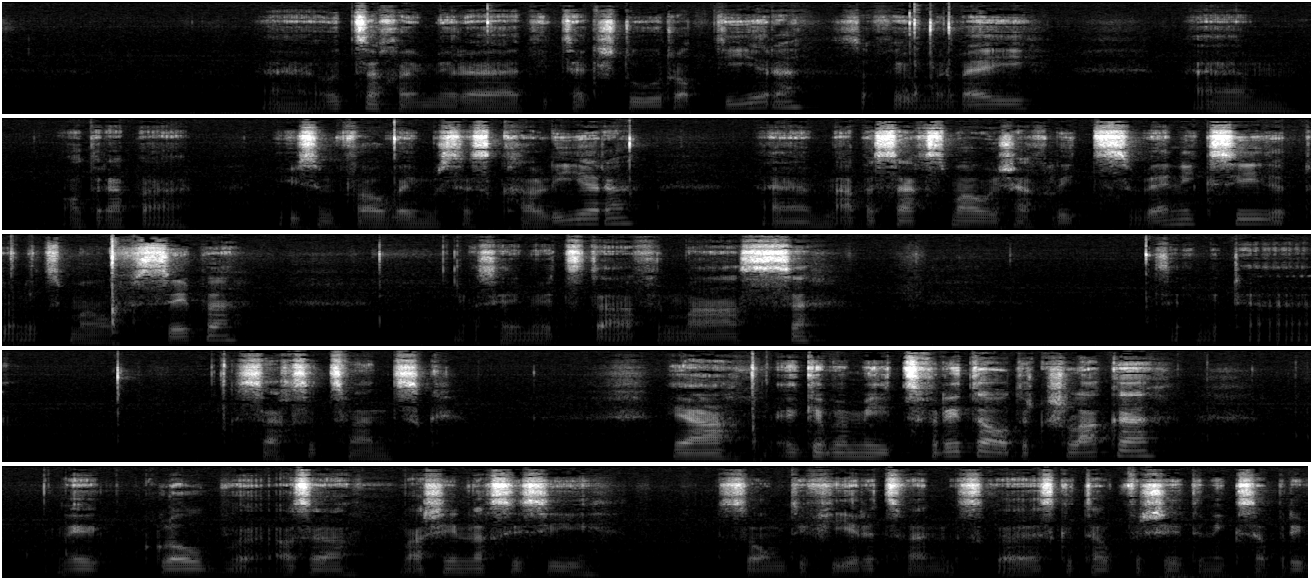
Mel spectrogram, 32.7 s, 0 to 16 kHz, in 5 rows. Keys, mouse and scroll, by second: 2.4 click, 8.5 click, 14.9-15.9 scroll up 5, 16.4-18.8 scroll up 6, 18.8 click, 23.4 x, 25.6-27.6 scroll down 7, 27.6-30.5 scroll down 1.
